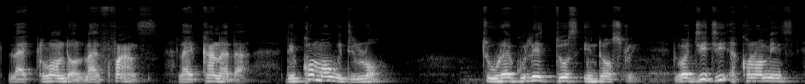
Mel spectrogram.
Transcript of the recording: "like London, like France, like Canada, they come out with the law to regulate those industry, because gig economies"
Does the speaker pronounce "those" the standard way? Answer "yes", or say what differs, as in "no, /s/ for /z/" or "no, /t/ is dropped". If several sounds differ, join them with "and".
no, /s/ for /z/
